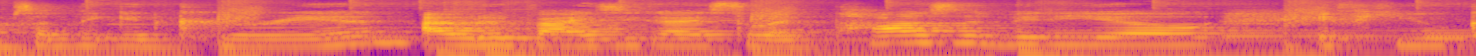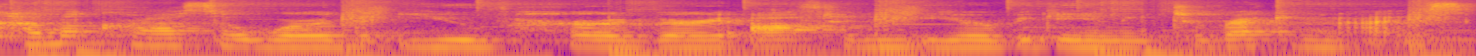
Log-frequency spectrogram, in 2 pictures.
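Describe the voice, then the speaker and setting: A woman's voice: mid-range voice, echoey room. A young woman whose first language is Nepali, giving casual tips in a chatty vlog full of fillers. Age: young adult. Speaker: vlogger.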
